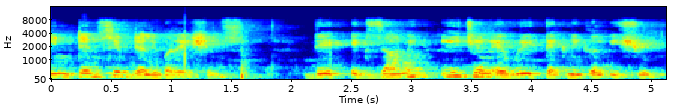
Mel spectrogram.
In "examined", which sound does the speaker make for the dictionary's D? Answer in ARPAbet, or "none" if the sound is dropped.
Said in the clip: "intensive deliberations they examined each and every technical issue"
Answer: none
